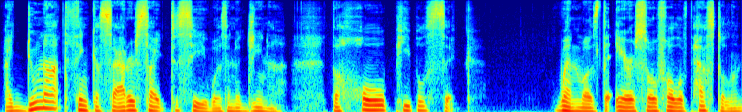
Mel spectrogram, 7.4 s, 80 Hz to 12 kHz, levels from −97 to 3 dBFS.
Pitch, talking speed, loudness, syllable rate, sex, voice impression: 125 Hz, 195 wpm, -18 LUFS, 5.2 syllables/s, male, masculine, adult-like, slightly thick, refreshing, sincere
